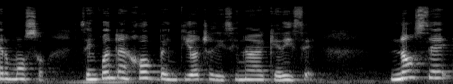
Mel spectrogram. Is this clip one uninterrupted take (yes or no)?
yes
